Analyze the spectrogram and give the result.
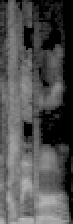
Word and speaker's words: Kleber: My last name, Kleber, it rhymes with Justin Bieber.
